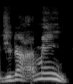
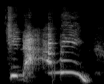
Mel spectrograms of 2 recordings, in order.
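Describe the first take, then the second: First: Said in the usual way. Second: Very high, squeaky repeat of the catchphrase; comic high-pitched outburst; high squeal. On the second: Pretend. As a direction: shoot right up into a squeaky voice.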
